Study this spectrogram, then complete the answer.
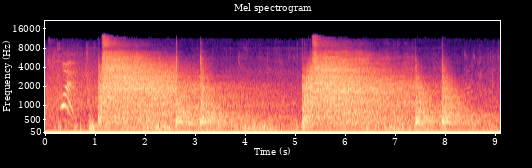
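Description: A marching band's percussion strikes loud accented hits.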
